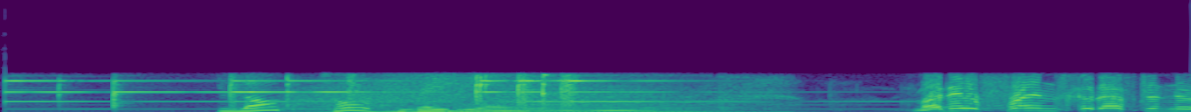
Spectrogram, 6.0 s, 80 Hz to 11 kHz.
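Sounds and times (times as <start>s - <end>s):
struck Nepalese meditation bowl ringing: 0.0s - 4.6s
speech: 1.1s - 2.8s, 4.6s - 5.9s.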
